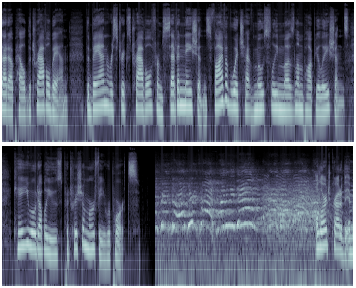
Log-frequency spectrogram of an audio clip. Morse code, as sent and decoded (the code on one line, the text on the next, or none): none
